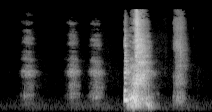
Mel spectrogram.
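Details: Induced sneeze: several short breathy inhalations building up, then one loud explosive sneeze and a brief follow-up breath.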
